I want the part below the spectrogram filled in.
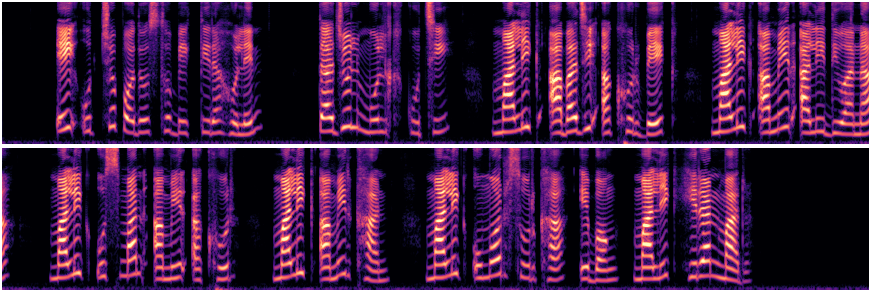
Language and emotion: Bengali, neutral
